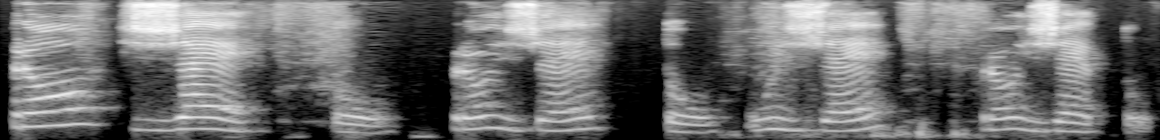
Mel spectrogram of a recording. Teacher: o Zé com J né é a sílaba tônica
